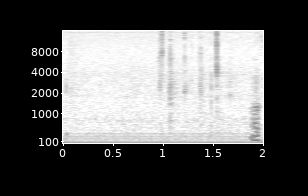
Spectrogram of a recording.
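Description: Computer keyboard being typed: three keystrokes between about one and one and a half seconds in, over a steady low hum.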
